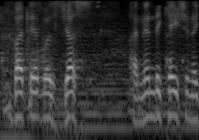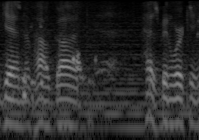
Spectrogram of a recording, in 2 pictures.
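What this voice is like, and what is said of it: Hoarse, strained, weakened voice. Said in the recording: “Forgive my voice, so I've lost it today.”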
